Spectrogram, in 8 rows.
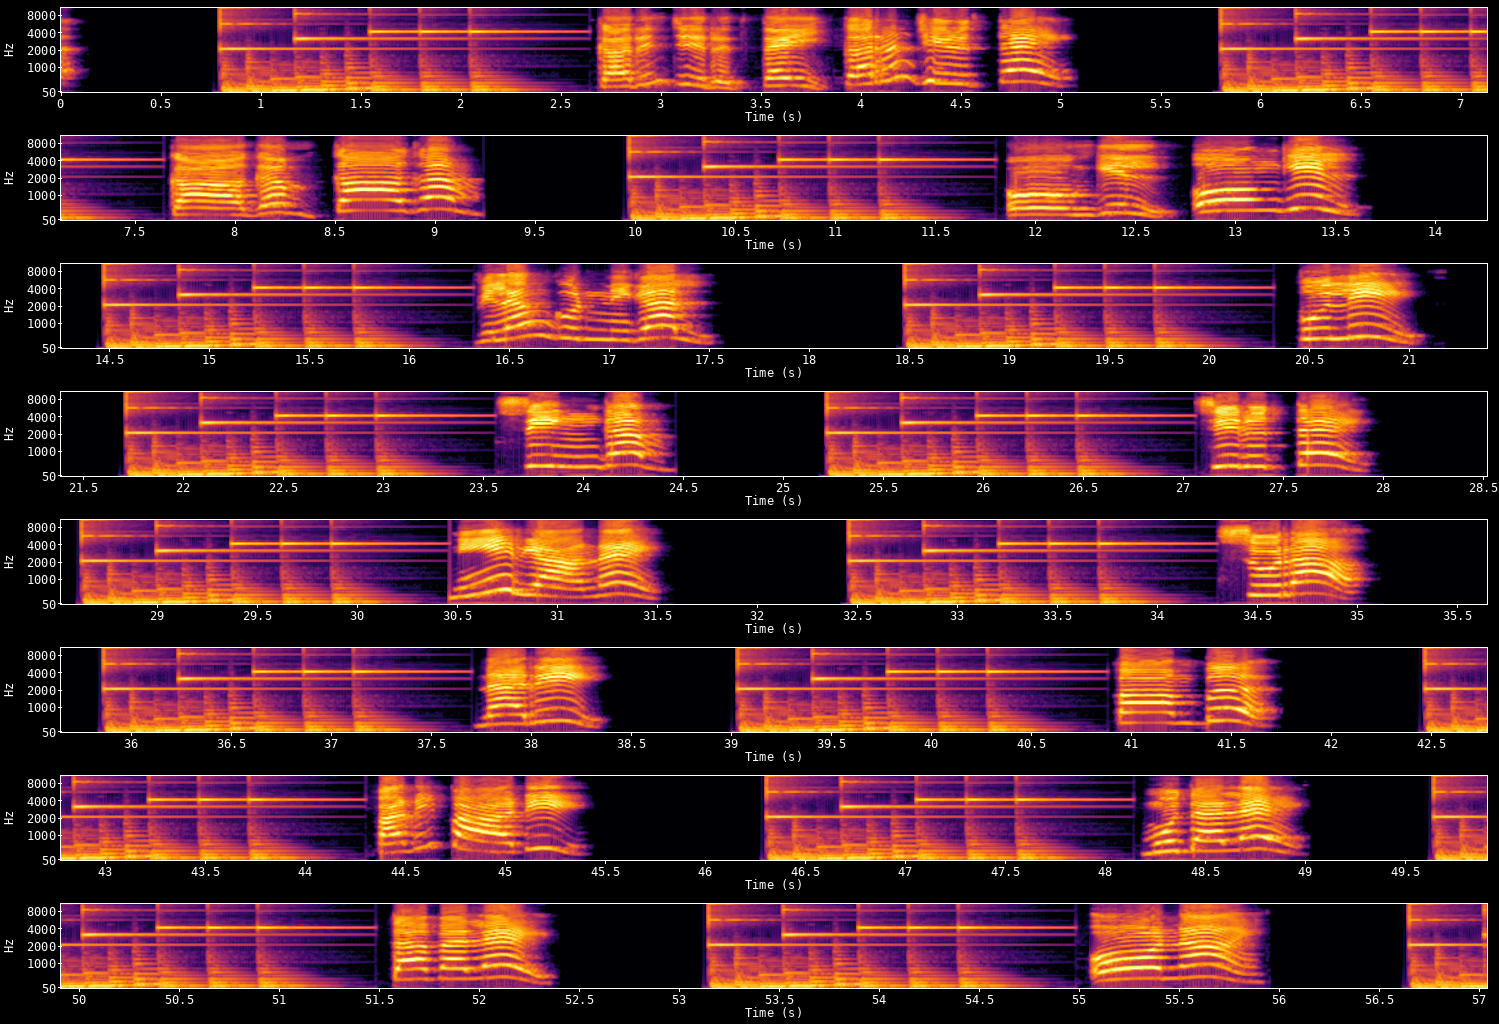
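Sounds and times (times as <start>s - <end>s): low tune: 0.8s - 2.5s, 5.8s - 7.5s, 10.0s - 11.6s, 14.5s - 16.2s, 18.5s - 20.1s, 21.8s - 23.4s, 25.2s - 26.9s, 28.7s - 30.2s, 32.5s - 34.1s, 36.0s - 37.5s, 39.1s - 40.7s, 42.6s - 44.0s, 49.8s - 51.1s, 53.3s - 54.7s
bell-like chiming jingle: 0.8s - 2.6s, 5.8s - 7.6s, 10.0s - 11.8s, 14.5s - 16.3s, 18.5s - 20.3s, 21.8s - 23.6s, 25.2s - 27.0s
chiming jingle: 0.8s - 2.7s, 10.0s - 11.8s, 14.5s - 16.3s
music jingle quick run of notes: 0.8s - 2.7s, 5.8s - 7.7s, 10.0s - 11.8s, 14.5s - 16.3s, 18.5s - 20.4s, 21.8s - 23.6s, 25.2s - 27.1s, 28.6s - 30.5s, 32.5s - 34.3s, 35.9s - 37.7s, 39.1s - 40.9s, 42.5s - 44.3s, 46.3s - 48.2s, 49.7s - 51.5s, 53.2s - 55.0s, 56.7s - 57.0s.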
